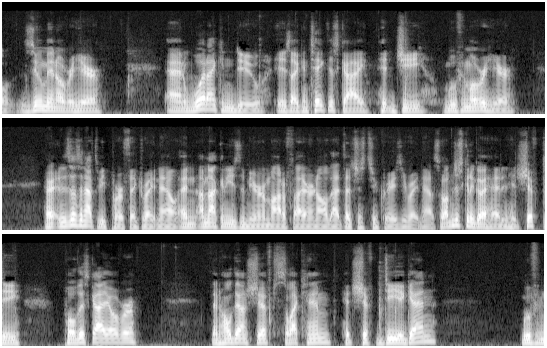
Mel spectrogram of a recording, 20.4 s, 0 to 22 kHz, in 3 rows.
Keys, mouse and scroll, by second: 0.5 scroll up 1, 1.6 scroll up 1, 2.4-2.8 scroll down 1, 3.6 click, 5.0 g, 7.6 click, 11.4-12.3 scroll, 12.3 click, 13.5 shift+d, 15.7 click, 16.8 shift+click, 18.2 shift+d.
